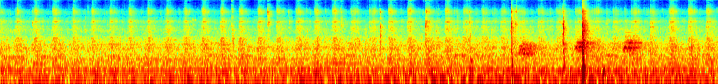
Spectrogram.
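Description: Quiet eating sounds from people eating rice and dried fish by hand, over a steady low hum. A few sharp clicks come in the second half, the loudest a little past seven seconds, with short mouth sounds around them.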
